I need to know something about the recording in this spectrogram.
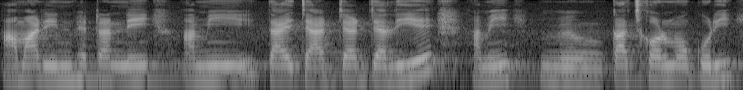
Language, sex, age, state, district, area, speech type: Bengali, female, 45-60, West Bengal, Paschim Bardhaman, urban, spontaneous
